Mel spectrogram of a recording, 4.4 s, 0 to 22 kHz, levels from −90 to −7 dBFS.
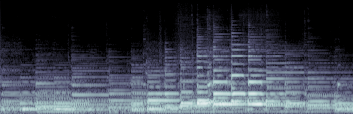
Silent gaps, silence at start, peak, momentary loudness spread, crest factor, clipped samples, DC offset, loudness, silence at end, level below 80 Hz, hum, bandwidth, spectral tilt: none; 0 s; -8 dBFS; 11 LU; 16 dB; under 0.1%; under 0.1%; -23 LUFS; 0 s; -50 dBFS; none; 7 kHz; -8 dB/octave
